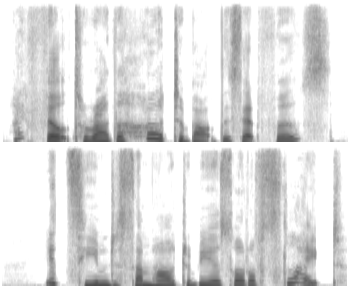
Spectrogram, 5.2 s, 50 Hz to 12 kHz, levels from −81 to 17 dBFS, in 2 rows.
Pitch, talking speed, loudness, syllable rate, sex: 255 Hz, 195 wpm, -22 LUFS, 4.9 syllables/s, female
